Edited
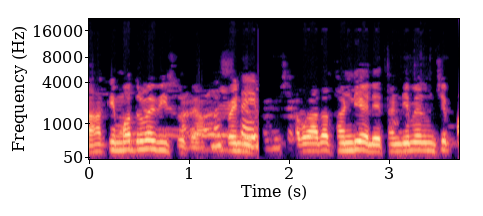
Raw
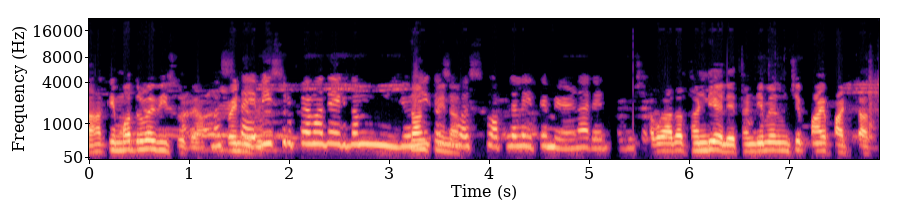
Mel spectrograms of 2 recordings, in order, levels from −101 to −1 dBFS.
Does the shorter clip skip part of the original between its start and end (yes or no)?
yes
